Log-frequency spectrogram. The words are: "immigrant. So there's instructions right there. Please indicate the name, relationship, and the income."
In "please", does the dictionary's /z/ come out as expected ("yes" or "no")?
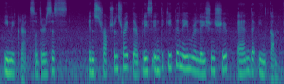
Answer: no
